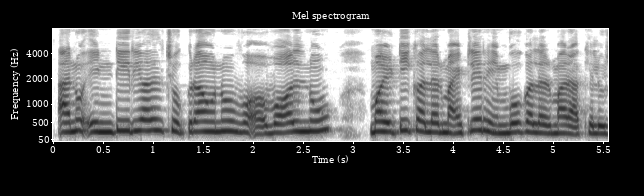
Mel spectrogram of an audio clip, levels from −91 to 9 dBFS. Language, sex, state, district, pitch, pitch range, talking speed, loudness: Gujarati, female, Gujarat, Valsad, 255 Hz, 235-275 Hz, 160 wpm, -12 LUFS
